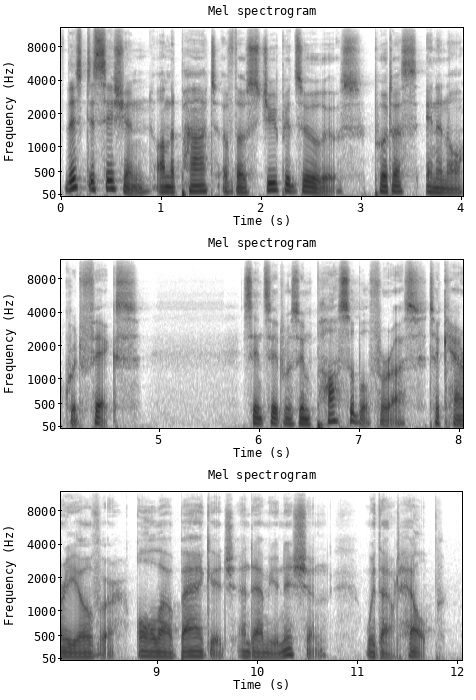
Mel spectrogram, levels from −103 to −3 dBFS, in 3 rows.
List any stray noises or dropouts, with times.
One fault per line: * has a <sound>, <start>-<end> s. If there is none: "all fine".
all fine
